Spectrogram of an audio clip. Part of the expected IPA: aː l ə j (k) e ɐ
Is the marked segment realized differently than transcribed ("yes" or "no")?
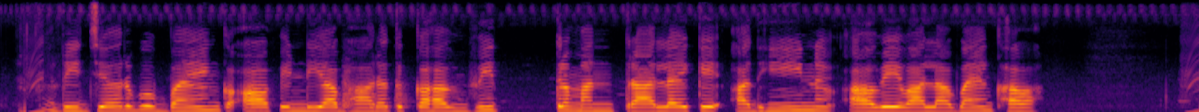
no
